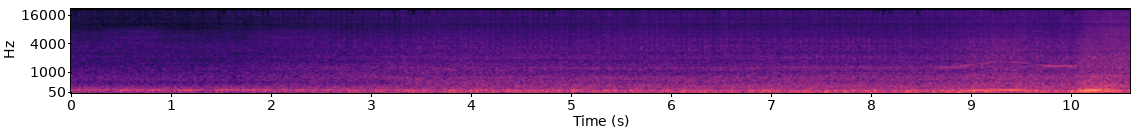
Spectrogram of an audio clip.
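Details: 1999 Isuzu VehiCROSS after repair of a loose timing belt running 1-2 teeth off: smooth idle rising evenly when revved, no knock or tapping. Belt, idler, collapsed tensioner, pulley and water pump were replaced; engine sounds healthy.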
